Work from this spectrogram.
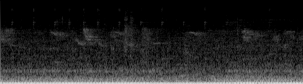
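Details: Chevrolet Cobalt that overheated with radiator fan not stopping, after cheap thermostat repair, coolant around 96-98°C: steady low engine hum with even whoosh of radiator fan running; healthy, fan working.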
